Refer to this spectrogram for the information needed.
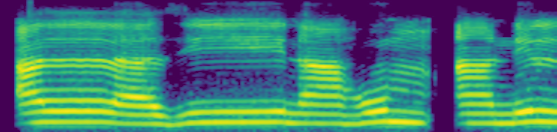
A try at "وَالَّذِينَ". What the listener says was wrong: Walladzi, bukan alladzi. Walladzi.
